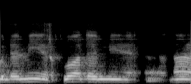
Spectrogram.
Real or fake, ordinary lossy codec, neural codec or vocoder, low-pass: real; MP3, 64 kbps; none; 7.2 kHz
